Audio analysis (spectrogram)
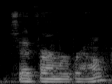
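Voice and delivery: ordinary delivery, nothing marked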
